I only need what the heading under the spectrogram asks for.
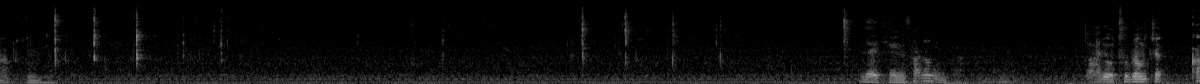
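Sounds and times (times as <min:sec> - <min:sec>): person chewing food: 0:00.0 - 0:07.5
steady low hum: 0:00.0 - 0:12.0.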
